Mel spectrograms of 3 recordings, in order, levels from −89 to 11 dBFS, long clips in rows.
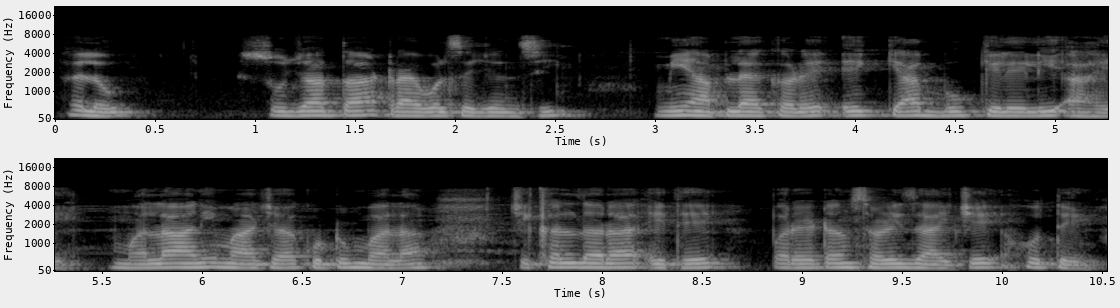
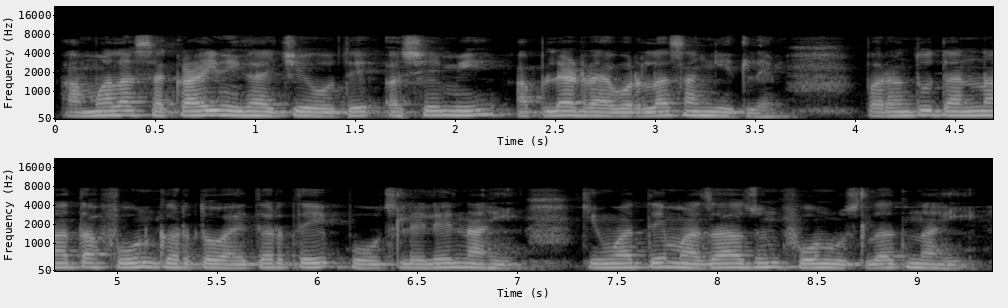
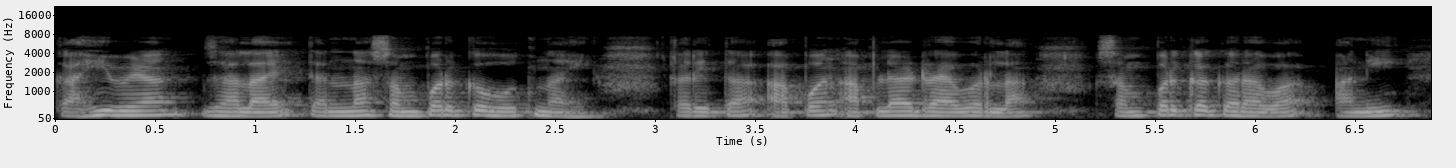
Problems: constant background noise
